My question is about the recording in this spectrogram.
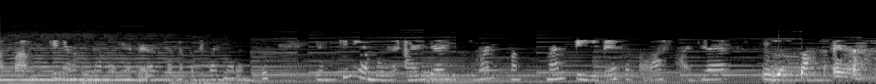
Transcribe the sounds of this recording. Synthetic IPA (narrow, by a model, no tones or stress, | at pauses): apa̰muŋkɪnjaŋləbimamaiadalahkanapədit̪aɲaɾənt̪ʊs | jamuŋkɪnjabolɛhʔad͡ʒad͡ʒut̪umanma | nant̪iɡit̪ujasət̪ə̰laha̰d͡ʒa | t̪iɡasɔk̚ɛɾa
